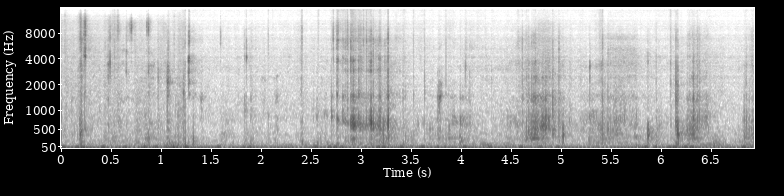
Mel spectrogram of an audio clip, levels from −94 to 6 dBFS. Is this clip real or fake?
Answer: fake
